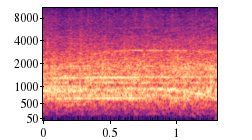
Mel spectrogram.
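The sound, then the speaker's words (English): A crowd claps steadily, a dense wash of many hands applauding at even volume throughout, with no voices standing out above it; the applause is for audience members who have served in the military. “Can you guys give them a round of applause?”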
